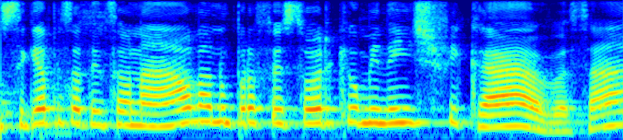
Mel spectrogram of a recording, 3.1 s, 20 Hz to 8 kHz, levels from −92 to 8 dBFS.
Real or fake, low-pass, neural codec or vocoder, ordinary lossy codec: real; none; none; none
